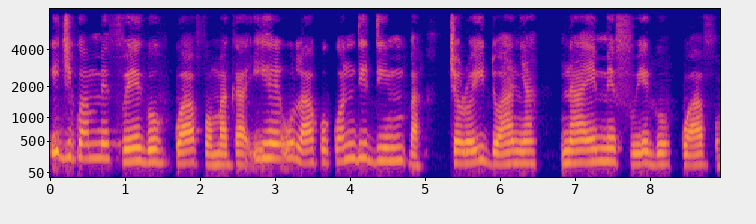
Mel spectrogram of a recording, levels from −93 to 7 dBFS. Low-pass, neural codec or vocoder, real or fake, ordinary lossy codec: 7.2 kHz; codec, 16 kHz in and 24 kHz out, 1 kbps, XY-Tokenizer; fake; none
